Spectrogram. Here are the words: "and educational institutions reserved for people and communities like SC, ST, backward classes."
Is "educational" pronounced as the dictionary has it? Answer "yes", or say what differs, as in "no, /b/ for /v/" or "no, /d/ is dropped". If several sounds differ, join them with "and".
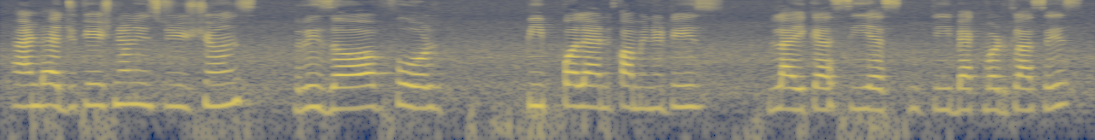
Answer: yes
